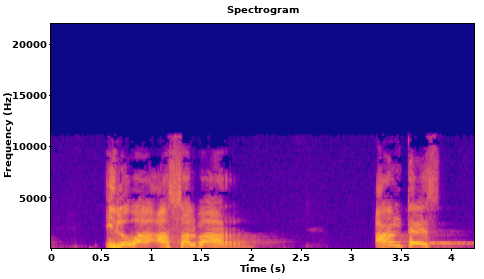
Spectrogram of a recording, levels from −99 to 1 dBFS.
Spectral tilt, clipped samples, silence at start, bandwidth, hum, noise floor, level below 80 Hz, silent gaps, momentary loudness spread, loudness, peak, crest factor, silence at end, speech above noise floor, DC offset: -3.5 dB/octave; under 0.1%; 0.55 s; 11.5 kHz; none; -69 dBFS; -54 dBFS; none; 11 LU; -17 LUFS; -4 dBFS; 14 dB; 0.05 s; 53 dB; under 0.1%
